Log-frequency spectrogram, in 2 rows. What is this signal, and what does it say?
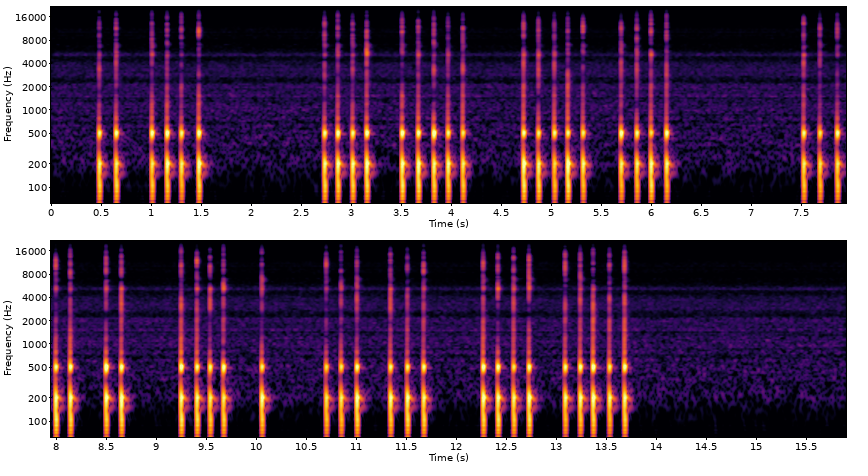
Tap code, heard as knocks on a wall, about 7 knocks a second. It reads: I UY WQNU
